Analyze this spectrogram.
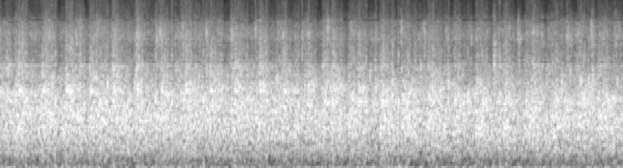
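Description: Audience of many people applauding, dense clapping held at a steady level.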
